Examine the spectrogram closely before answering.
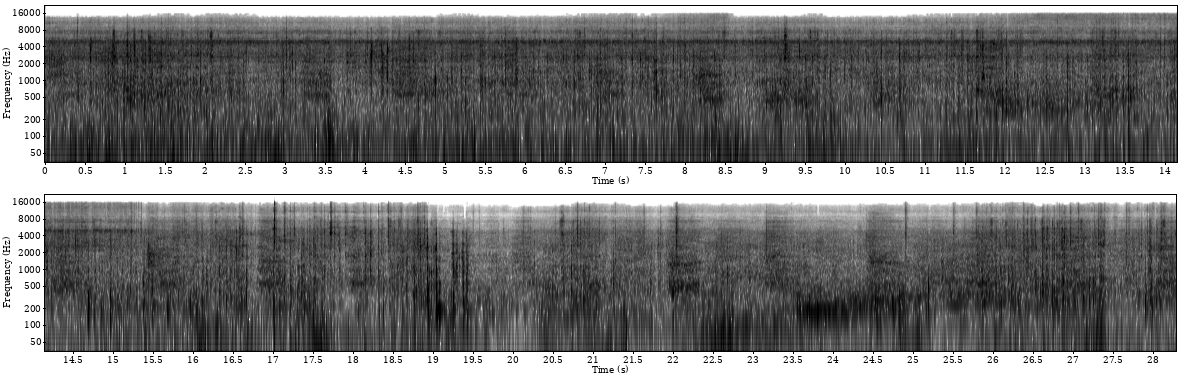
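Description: Full-suspension mountain bike descending a dirt trail: tyres rumbling over the ground and the bike clattering over roots and rocks, with frequent sharp knocks.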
